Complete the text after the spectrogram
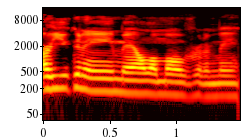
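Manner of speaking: fed-up, exasperated, impatient tone. Repeating his request to have the files emailed: imitating a fed-up tone. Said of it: "He's fed up".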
